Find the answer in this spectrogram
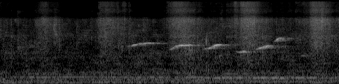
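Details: White-rumped shama singing in the morning: a short run of thin, clear whistled notes, some sliding up and some down, spaced irregularly over a steady background hiss.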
